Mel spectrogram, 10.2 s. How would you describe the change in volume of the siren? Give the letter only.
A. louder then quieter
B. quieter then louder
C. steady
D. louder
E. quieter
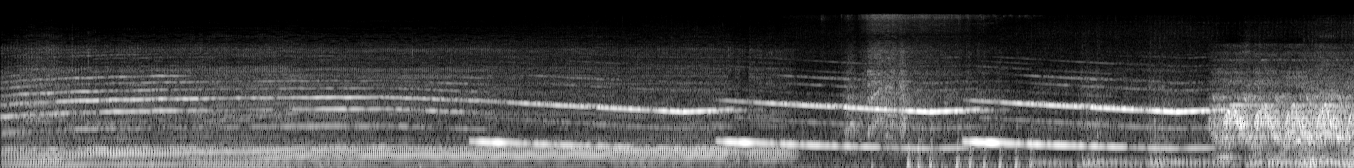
D.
